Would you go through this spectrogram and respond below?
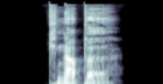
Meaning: inflection of knapp: 1. strong/mixed nominative/accusative feminine singular 2. strong nominative/accusative plural 3. weak nominative all-gender singular 4. weak accusative feminine/neuter singular
- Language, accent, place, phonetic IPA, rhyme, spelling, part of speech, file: German, Germany, Berlin, [ˈknapə], -apə, knappe, adjective, De-knappe.ogg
